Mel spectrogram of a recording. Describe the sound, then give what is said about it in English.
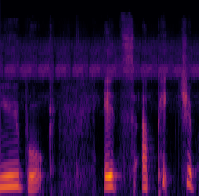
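Cicadas sing as a steady, high, unbroken buzz that runs beneath a voice talking in short phrases. “It's the sound of cicadas.”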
